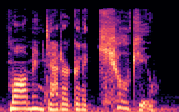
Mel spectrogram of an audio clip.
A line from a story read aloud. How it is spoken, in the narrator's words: My brother whisper yelling, said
